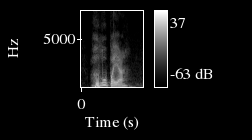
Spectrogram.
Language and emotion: Russian, angry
